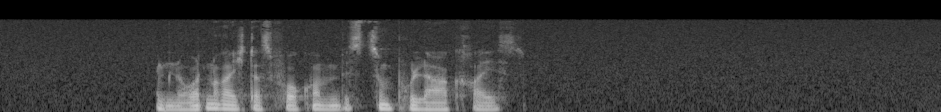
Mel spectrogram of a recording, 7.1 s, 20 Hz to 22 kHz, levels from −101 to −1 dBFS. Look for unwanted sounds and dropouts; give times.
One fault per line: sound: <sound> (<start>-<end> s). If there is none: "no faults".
no faults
